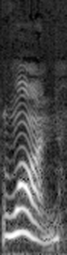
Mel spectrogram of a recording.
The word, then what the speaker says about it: Wan: Albert Wan. Juan? Juan. How do you Juan. spell that?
